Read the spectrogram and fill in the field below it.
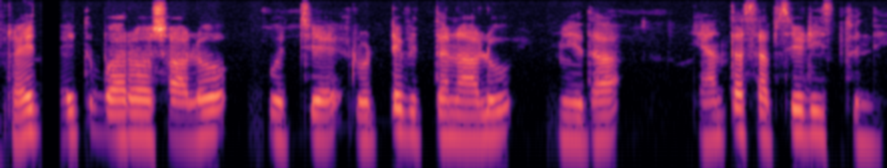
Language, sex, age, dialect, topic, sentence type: Telugu, male, 18-24, Central/Coastal, agriculture, question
